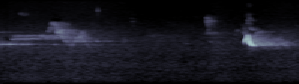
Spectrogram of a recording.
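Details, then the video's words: A Baltimore Oriole gives a short run of clear whistled notes, then a soft chip and one loud, full note that slides downward, over a faint background. "Baltimore Oriole Bird, Som, canto de pássaro"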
